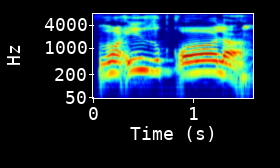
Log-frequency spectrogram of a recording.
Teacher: ہونٹوں کو گول کریں گے، قاف مستعلیہ حروف ہے، پور پڑیں گے اور کھینچیں گے بھی ، الف مد ہو رہی ہے، منہ سا دونوں کو قائم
